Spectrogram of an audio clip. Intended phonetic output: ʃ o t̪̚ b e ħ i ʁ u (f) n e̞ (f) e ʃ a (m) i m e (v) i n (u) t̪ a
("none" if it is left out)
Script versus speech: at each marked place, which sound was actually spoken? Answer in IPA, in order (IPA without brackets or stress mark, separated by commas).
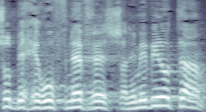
f, f, n, v, o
